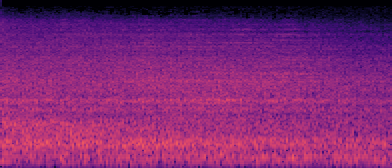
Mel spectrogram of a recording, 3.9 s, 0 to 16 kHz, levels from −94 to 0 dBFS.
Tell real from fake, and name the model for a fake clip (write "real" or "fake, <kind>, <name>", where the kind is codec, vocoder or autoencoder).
real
